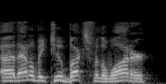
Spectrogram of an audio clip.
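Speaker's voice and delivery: ordinary talk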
